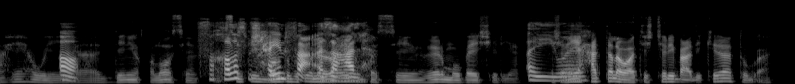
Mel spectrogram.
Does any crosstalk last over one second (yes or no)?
yes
